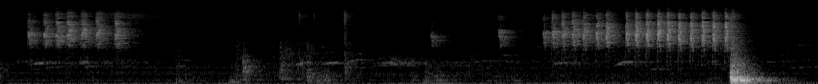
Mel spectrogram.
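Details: Eurasian tree sparrow recorded as a master sound for training songbirds: bursts of rapid, harsh, high chirps in quick trains, with a quieter stretch midway and a dull low thump near the end.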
